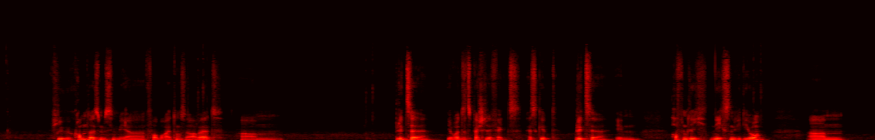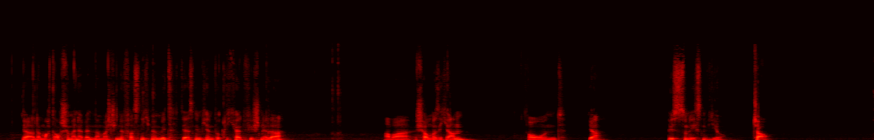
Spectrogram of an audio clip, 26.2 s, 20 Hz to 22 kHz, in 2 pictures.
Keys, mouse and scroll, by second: 5.7 middle click, 5.9 click, 13.6 click, 17.1 click.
